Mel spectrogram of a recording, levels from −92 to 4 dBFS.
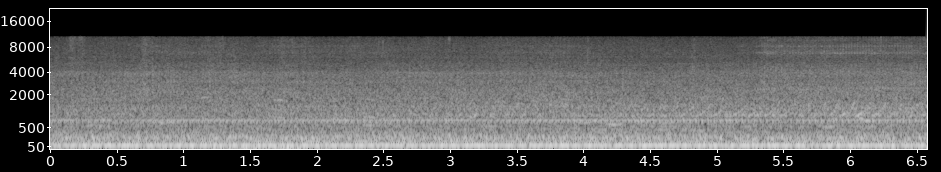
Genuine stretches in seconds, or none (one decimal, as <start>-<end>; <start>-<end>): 0.6-1.7; 2.5-5.1; 5.9-6.6

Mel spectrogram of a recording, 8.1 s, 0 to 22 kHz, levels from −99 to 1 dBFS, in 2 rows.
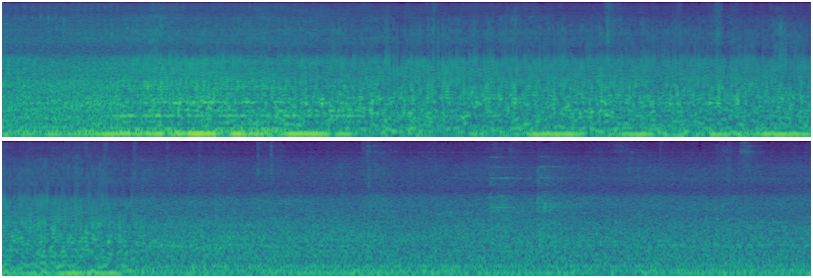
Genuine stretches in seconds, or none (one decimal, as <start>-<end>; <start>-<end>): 0.0-0.6; 4.7-8.1

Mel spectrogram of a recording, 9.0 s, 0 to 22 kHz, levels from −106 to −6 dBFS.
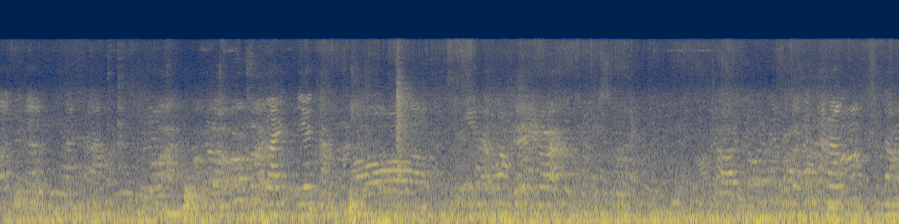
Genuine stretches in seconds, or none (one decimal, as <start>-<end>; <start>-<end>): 0.8-3.2

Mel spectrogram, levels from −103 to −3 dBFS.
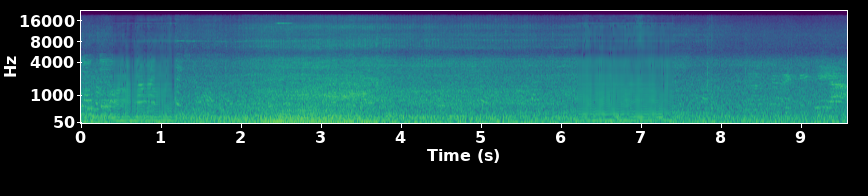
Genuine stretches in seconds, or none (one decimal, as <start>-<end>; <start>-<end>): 0.0-0.4; 1.2-6.2; 7.4-9.6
